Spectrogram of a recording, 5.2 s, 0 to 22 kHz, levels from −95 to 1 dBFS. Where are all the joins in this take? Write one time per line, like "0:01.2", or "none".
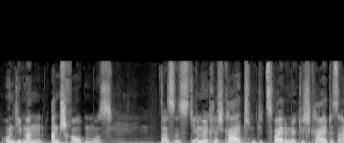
0:03.0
